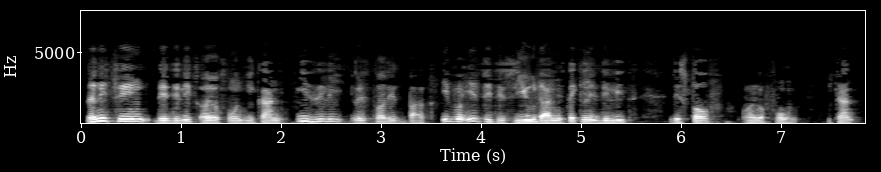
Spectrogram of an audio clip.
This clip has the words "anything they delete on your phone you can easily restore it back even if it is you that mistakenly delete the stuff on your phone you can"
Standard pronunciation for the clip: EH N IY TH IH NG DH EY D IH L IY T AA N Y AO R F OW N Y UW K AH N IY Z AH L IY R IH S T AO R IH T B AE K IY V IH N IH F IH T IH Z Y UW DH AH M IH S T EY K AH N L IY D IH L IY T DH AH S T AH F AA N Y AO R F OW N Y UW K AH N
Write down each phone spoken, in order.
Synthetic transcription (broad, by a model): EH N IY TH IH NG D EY D IH L IY T AA N Y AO F OW N Y UW K AH N IY Z AH L IY R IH S T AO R IH T B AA K IY V IH N IH F IH T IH S Y UW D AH M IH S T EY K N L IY D IH L IY T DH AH S T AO F AA N Y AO F OW N Y UW K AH N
